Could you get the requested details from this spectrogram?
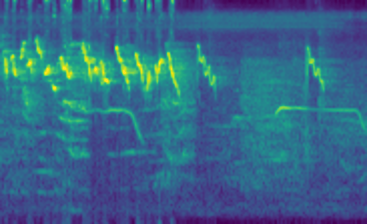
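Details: Lombok yellow white-eye, a song meant to make other white-eyes that hear it agitated and heated: fast bursts of high, sharp, twittering notes, then a long, steady whistled tone near the end.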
